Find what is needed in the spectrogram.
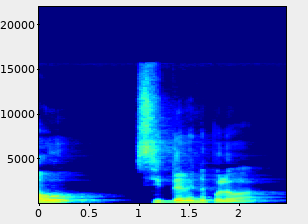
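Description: A man's voice speaking into a microphone in two short phrases, the second starting with a breathy hiss about a second in.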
